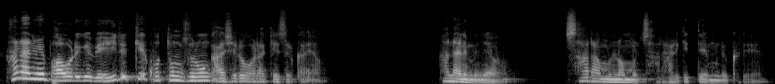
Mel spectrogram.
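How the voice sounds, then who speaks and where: A middle-aged man preaching a sermon as pastor, slightly hoarse, telling stories in a lively way and often checking in with the congregation. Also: medium pitch, brisk. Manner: lively storytelling with frequent rhetorical "응?".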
